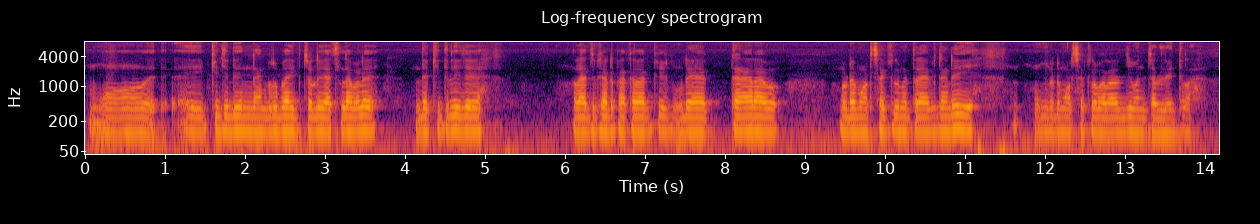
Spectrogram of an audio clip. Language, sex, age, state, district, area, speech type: Odia, male, 45-60, Odisha, Balasore, rural, spontaneous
